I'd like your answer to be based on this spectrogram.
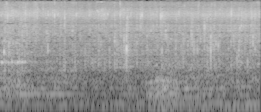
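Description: Onion, green chillies and curry leaves fry in oil for leftover-idli upma, a soft steady sizzle with light crackles and a faint stirring scrape, fairly quiet and close.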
